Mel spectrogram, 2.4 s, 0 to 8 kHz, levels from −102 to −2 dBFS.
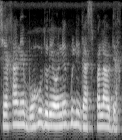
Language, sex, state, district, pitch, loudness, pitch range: Bengali, female, Assam, Hailakandi, 205 Hz, -14 LUFS, 190-230 Hz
